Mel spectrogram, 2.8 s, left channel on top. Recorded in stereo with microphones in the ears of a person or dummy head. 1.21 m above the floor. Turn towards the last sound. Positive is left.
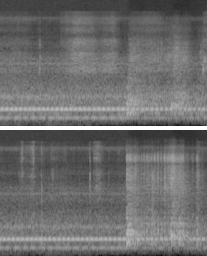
turn(degrees=-65)  # may be behind; listen again after turning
